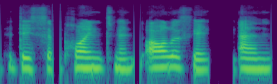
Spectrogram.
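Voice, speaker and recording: A woman's voice: medium pitch, flat delivery, moderate pace, smooth, no echo. A woman with a Swiss accent in her thirties, talking as an interview guest in an earnest, searching way with restarts. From Switzerland. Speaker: guest, medium and coach. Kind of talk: casual interview conversation.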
